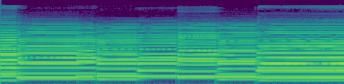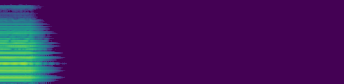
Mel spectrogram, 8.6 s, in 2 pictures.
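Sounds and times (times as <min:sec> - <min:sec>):
folk song melody: 0:00.0 - 0:04.9.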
